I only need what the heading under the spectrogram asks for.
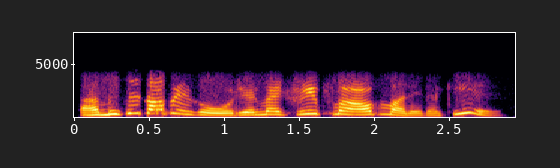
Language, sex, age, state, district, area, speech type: Nepali, female, 18-30, West Bengal, Kalimpong, rural, conversation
